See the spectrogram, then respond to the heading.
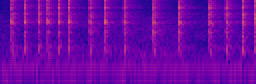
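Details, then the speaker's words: Vintage Sankyo Seiki mechanical digital clock after motor oil holes were sealed with hot glue: light quick ticking from the gear train, no motor whine or grinding; virtually silent, healthy. "So this thing is working very well. I mean, virtually silent."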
